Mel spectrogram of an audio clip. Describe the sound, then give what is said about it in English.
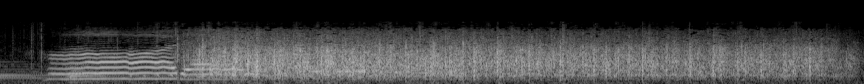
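A short musical flourish opens, then a studio audience breaks into steady, loud applause for a contestant to show its favorite, holding at an even level for several seconds before easing slightly near the end. “Now, as I put my hand over each contestant's head, the studio audience will applaud, indicating their favorites.”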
